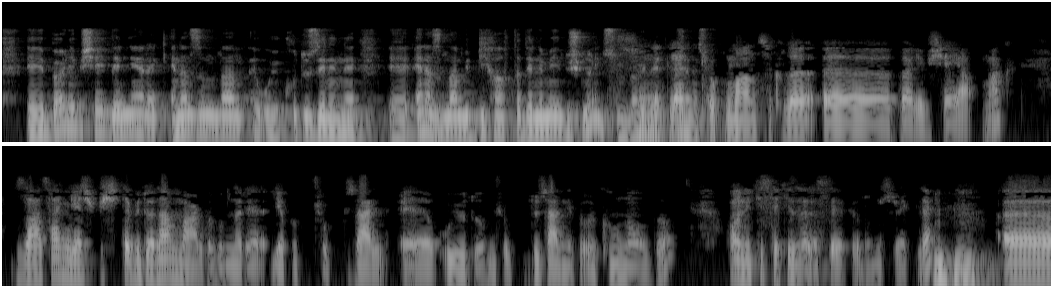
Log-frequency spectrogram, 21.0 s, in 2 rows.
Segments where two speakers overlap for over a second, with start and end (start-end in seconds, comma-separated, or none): 5.9-7.4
